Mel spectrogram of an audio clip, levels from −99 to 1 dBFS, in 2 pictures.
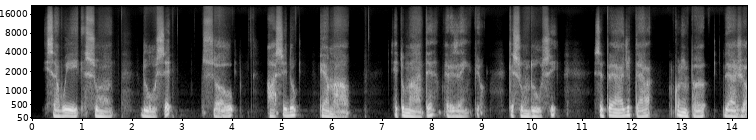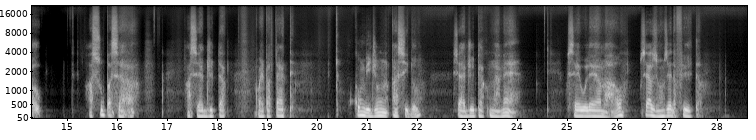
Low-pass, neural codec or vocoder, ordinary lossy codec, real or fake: none; autoencoder, 48 kHz, 32 numbers a frame, DAC-VAE, trained on Japanese speech; none; fake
